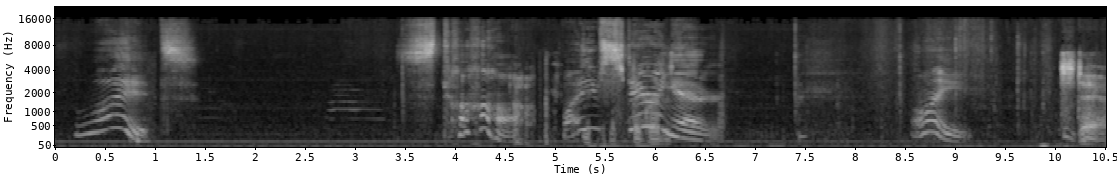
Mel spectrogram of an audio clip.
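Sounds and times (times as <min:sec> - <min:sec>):
steady low electrical hum: 0:00.0 - 0:10.5
speech: 0:00.2 - 0:01.4, 0:04.0 - 0:06.8, 0:08.6 - 0:09.2, 0:10.1 - 0:10.5
cat meowing: 0:02.7 - 0:03.4
laughter: 0:04.0 - 0:06.6.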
